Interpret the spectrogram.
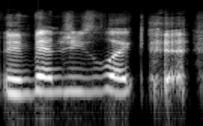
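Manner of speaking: ordinary talk, nothing marked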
